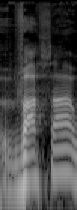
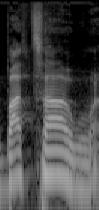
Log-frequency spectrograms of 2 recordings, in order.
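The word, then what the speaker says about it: vacha: Et dans la forme nord, vasa ou batsa, mais écrit V-A-C-H-A.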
